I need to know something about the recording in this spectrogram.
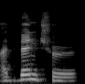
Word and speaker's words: adventure: adventure. كلمة تشار، التي يو ار اي اتنطقت تشار زي كلمة picture.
